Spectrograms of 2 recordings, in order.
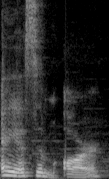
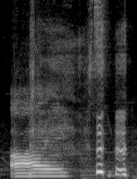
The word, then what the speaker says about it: Aasimar: It's like Aasimar. No, not ASMR. Aasimar. Okay, you guys, you're not helping in chat. But another When did they ever help? Helpful? That's a joke. ASMR. ASMR? Aasimar?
